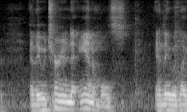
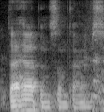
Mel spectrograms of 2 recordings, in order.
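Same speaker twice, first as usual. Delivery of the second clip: put-on lower, soft old wizard; low calm Merlin; 7 semitones lower, 4 dB quieter than usual. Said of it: "Merlin's like".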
